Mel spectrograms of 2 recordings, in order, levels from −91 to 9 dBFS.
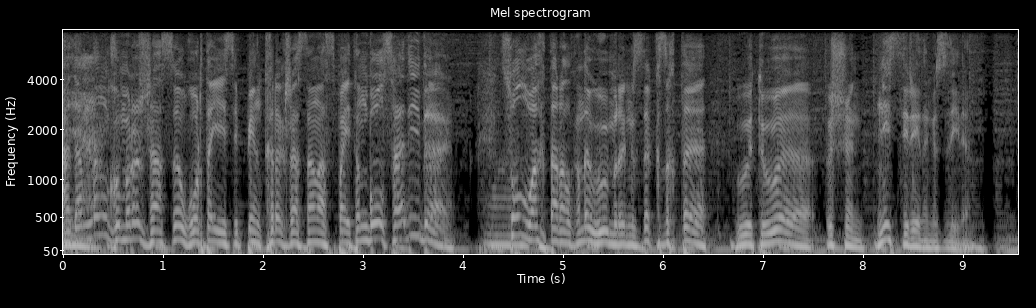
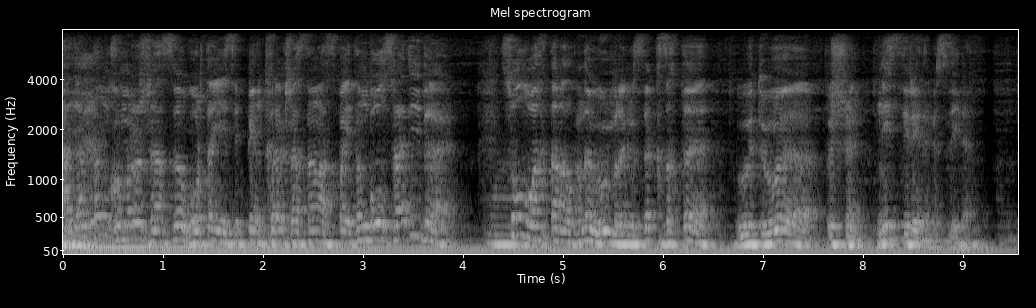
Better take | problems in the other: first | noise reduction (neural separator model SepFormer DNS4)

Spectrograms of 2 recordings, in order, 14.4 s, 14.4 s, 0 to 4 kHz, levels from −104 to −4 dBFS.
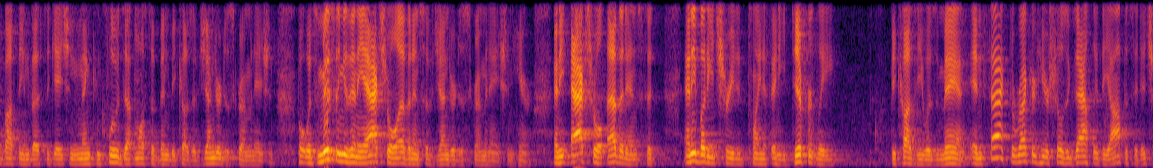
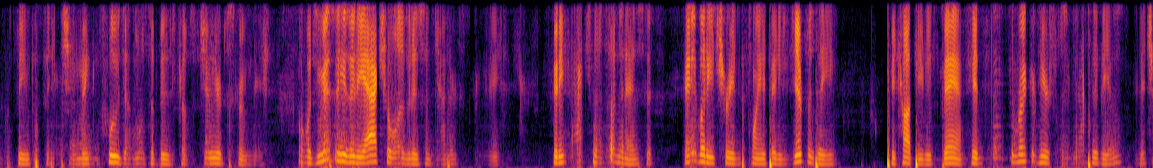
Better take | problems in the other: first | noise reduction (neural separator model SepFormer WHAMR!)

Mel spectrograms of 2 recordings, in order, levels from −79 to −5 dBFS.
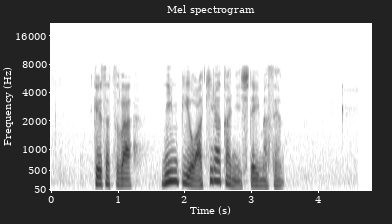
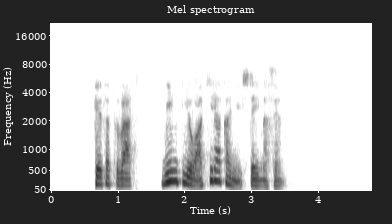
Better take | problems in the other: first | noise reduction (neural mask model DeepFilterNet 3)

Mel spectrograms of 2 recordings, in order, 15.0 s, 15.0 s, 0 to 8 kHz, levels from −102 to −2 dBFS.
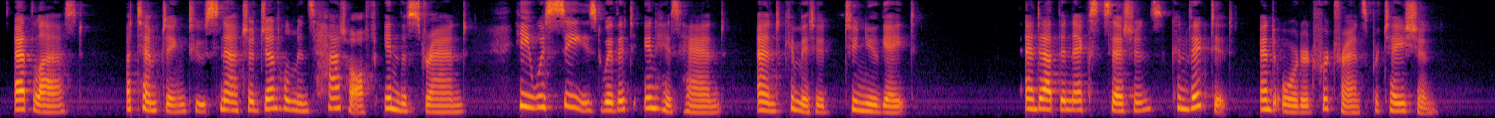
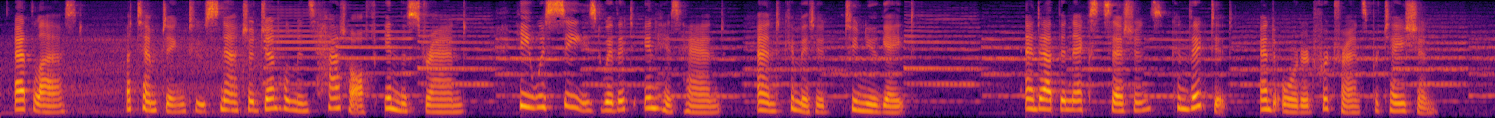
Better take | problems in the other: first | background sound (Siren); 14 dB below the speech

